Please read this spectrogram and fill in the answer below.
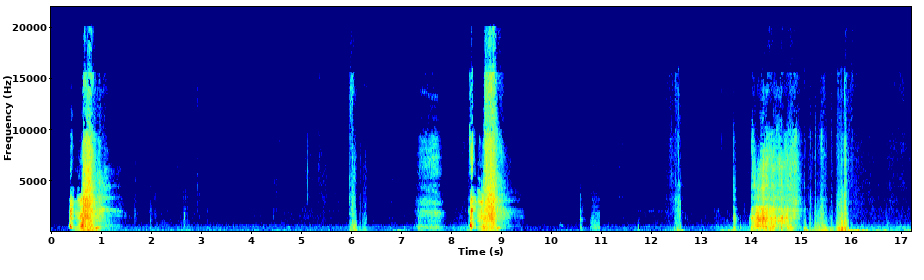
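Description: Three explosive sneezes with quiet gaps and a few soft breaths between them, the last one longer and drawn out.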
